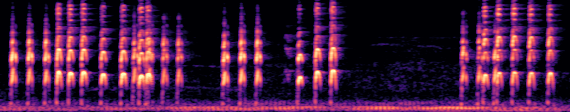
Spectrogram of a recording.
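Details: Rail lure calls for netting birds in a relaxed style: dense stuttering rows of harsh nasal notes, several overlapping, a short quiet gap with low background hum, then another rapid burst.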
